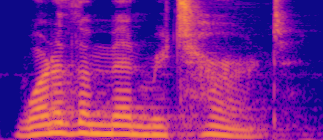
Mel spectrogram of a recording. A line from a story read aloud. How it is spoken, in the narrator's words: Toru admitted, his voice grave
